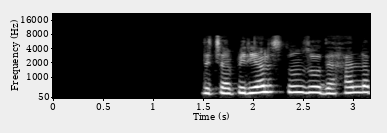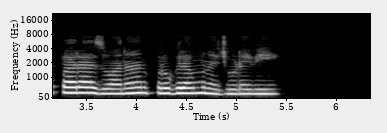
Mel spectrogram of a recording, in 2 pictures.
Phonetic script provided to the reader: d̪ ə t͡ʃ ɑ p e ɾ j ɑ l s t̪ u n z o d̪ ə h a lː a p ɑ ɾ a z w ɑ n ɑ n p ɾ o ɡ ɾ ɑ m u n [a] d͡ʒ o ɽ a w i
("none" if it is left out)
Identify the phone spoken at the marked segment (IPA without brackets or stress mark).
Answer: a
